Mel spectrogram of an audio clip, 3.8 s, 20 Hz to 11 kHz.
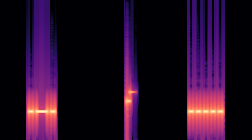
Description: Morse code, heard as a keyed tone, about 22 wpm, 700 Hz. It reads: R 5
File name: Single-Letter-Number-22wpm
